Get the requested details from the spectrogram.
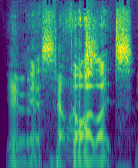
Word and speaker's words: phthalates: P-H-T-H-A-L-A-T-E-S. – Phthalates.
